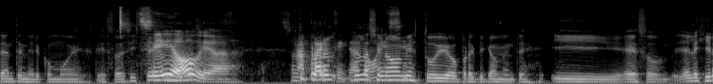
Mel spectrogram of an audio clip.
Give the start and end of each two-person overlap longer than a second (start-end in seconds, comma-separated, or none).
3.0-4.2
